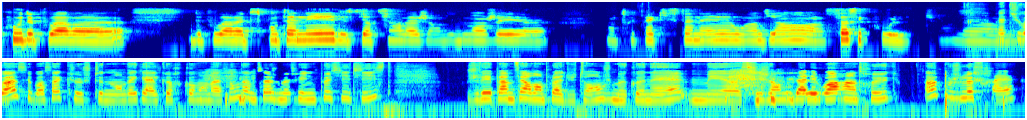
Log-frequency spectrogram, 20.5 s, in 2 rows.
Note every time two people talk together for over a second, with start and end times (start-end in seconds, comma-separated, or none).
none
